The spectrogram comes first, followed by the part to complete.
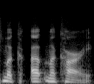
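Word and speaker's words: Makkari: Oh, some people in the live chat are saying it is Makari.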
